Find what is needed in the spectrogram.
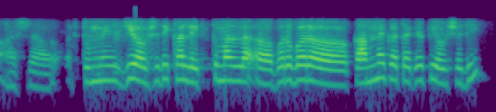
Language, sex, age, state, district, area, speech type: Marathi, female, 30-45, Maharashtra, Nagpur, urban, conversation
